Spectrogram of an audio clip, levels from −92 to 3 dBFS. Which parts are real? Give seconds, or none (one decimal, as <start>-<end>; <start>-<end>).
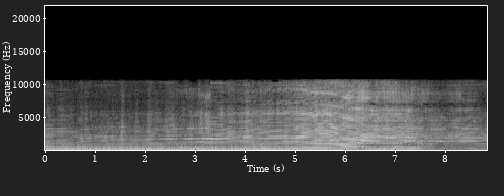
0.0-2.6; 3.3-6.2; 8.3-8.9

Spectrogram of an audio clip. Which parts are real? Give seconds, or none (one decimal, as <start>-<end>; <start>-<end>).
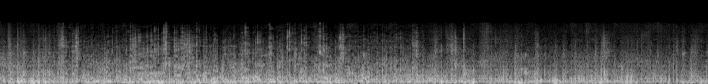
0.6-4.2

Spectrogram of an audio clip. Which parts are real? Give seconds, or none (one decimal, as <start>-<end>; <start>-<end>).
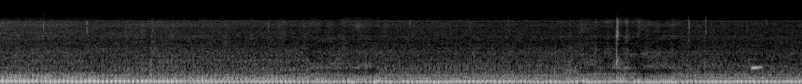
0.0-3.1; 3.8-5.8; 6.8-8.0

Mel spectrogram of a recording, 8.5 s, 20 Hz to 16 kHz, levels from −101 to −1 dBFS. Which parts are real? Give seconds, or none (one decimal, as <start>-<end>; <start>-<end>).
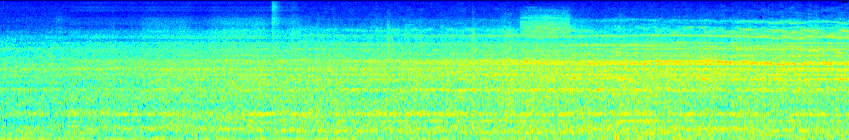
0.0-0.7; 3.0-8.5

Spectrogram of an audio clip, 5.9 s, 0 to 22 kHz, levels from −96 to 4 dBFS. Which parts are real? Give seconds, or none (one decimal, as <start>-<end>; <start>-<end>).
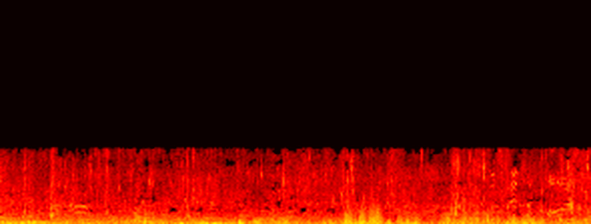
0.0-5.9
